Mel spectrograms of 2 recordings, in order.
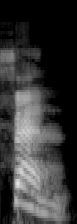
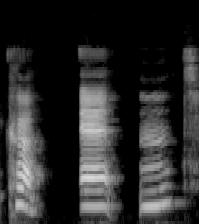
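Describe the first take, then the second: First: The word starts with a soft s sound. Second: The word starts with a hard k sound. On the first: The speaker calls it right. "we know it has to be cent" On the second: The speaker calls it wrong. "if we were sounding it out and we didn't know, we might say"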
